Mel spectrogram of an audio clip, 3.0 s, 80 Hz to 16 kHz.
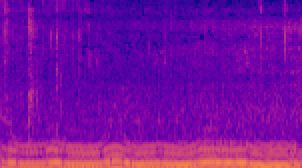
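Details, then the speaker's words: Infiniti QX60 in winter: power tailgate strut drive stopped working, warbling low hum drones from speakers about three seconds; suspected short from condensation under the cargo trim, not confirmed. "у такой гул Прямо стоит как будто вот реально к колонке подключили стойку"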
